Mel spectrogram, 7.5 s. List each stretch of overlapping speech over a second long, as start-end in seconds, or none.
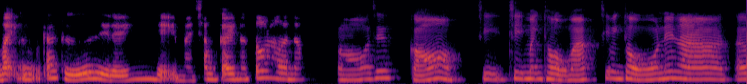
none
